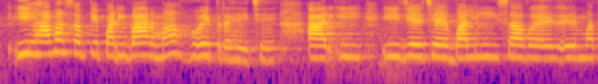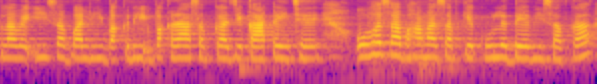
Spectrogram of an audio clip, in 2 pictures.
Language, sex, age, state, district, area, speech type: Maithili, female, 18-30, Bihar, Saharsa, rural, spontaneous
